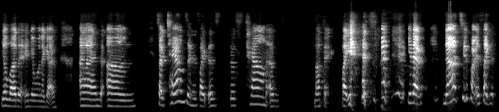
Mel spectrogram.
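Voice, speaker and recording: A woman's voice: mid-range voice, expressive, measured pace, sharp tone. Woman chatting casually, slightly dull audio. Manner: informal, self-interrupting, thinking aloud. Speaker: guest novelist. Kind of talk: casual podcast interview.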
